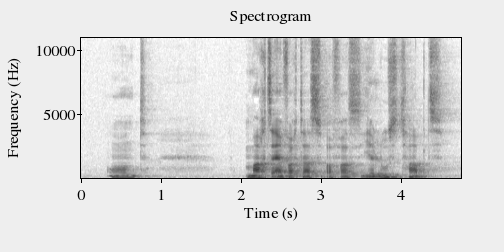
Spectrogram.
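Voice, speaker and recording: A man at medium pitch with very wide pitch swings and audible room echo. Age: young. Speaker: winemaker. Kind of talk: interview.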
